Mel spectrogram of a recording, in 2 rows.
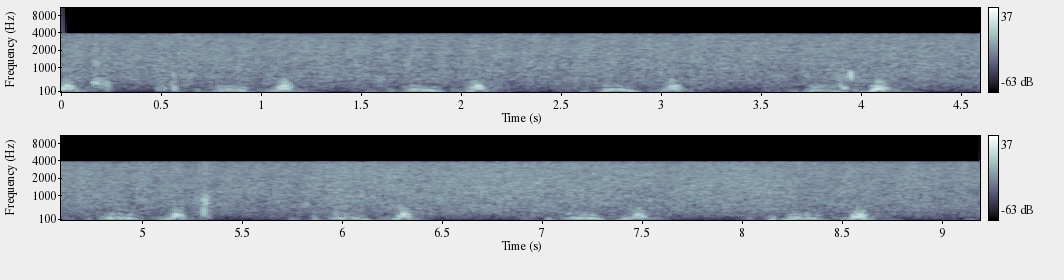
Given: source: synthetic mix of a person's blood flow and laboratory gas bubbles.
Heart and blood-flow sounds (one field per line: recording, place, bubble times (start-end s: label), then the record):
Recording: Doppler ultrasound of blood flow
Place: precordium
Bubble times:
0.14-0.26 s: bubbles
0.46-0.59 s: bubbles
3.87-4.00 s: bubbles
5.28-5.36 s: bubbles
From the record:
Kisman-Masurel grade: 123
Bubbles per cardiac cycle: 1 to 2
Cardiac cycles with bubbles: 10 to 50%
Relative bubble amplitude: loud (0.450 to 0.775)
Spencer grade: 2 (many but less than half of the cardiac periods contain bubble signals, singularly or in groups)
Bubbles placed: anywhere in the cardiac cycle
